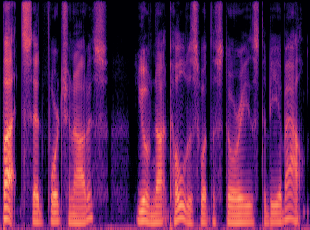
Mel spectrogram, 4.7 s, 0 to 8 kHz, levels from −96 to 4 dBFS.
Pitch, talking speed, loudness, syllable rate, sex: 115 Hz, 195 wpm, -23 LUFS, 4.9 syllables/s, male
